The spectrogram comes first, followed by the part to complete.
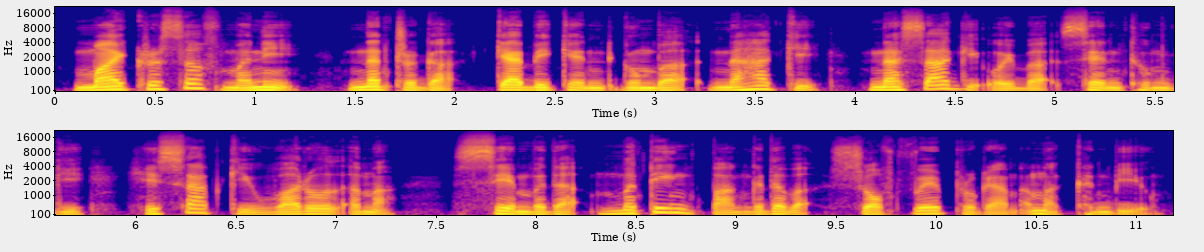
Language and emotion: Manipuri, neutral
